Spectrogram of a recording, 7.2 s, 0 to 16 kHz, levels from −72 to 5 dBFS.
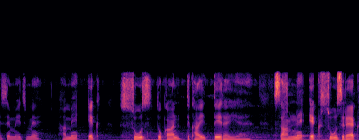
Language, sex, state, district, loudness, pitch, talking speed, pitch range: Hindi, male, Madhya Pradesh, Katni, -21 LUFS, 135 Hz, 135 wpm, 125-165 Hz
